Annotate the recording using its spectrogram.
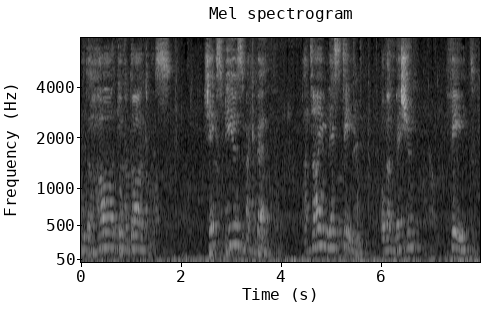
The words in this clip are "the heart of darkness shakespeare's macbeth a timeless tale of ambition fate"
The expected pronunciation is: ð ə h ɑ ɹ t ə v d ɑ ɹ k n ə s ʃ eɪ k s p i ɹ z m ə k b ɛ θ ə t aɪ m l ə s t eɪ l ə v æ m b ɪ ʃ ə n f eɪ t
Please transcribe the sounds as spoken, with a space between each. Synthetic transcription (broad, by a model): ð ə h ɑ ɹ t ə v d ɑ ɹ k n ə s ʃ eɪ k s p i ɹ z m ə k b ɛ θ ə t aɪ m l ə s t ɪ n ə v æ m b ɪ ʃ ə n f eɪ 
